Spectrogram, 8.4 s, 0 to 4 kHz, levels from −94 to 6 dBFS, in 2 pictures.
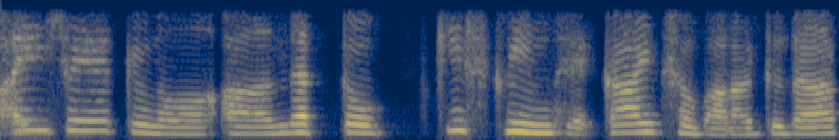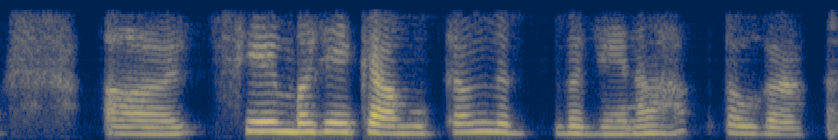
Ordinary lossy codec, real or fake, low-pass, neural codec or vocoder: none; fake; 3.6 kHz; codec, 24 kHz, 0.9 kbps, WavTokenizer, medium music audio release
